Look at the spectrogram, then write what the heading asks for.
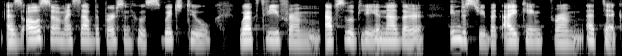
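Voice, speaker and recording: A woman hosts a podcast in a low voice with a gravelly edge. She sounds upbeat and welcoming. The recording is close and dry, with no room sound. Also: dry recording. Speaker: podcast host. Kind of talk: hosting a podcast interview.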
